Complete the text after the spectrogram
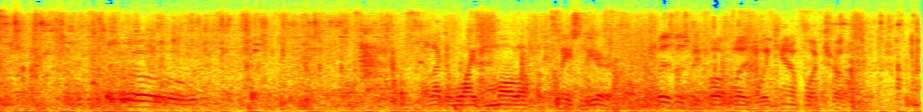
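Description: Two men talk with each other close by.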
